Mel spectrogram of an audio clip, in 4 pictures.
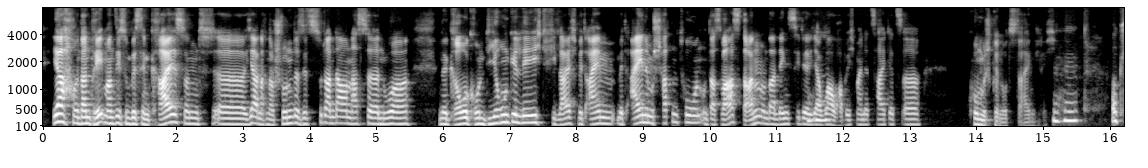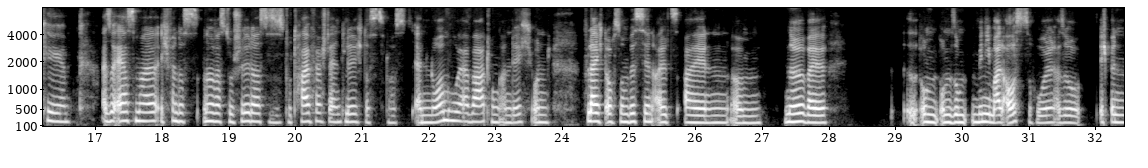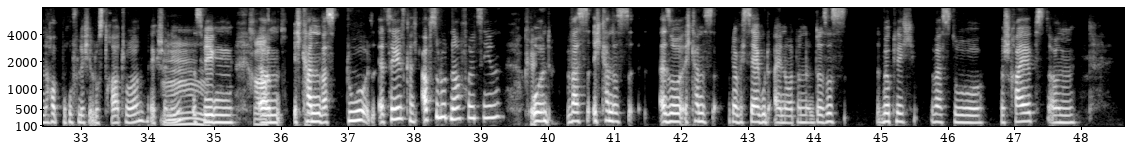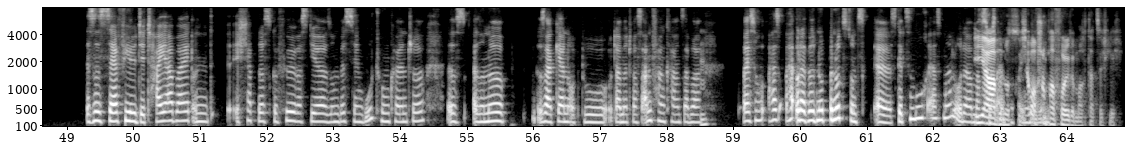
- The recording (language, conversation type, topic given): German, advice, Wie verhindert Perfektionismus, dass du deine kreative Arbeit abschließt?
- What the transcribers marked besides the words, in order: other background noise; in English: "actually"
